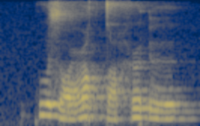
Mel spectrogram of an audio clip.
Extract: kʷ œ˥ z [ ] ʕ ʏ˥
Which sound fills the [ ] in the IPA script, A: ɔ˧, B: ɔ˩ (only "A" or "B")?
B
